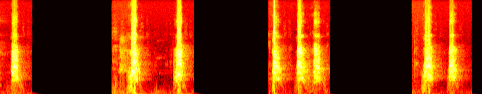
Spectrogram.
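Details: A dog barks ferociously and loud, harsh yaps delivered singly, in pairs and in a three-bark burst, with roughly second-long silences between groups.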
